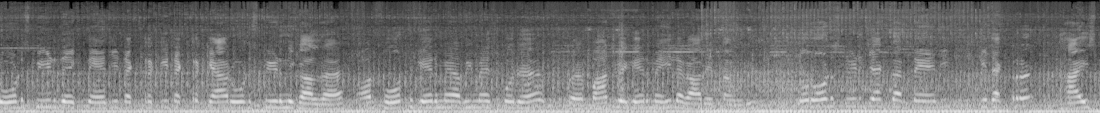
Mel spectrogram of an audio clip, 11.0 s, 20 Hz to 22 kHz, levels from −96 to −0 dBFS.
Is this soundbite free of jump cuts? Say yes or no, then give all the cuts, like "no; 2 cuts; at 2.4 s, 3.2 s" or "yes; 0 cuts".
yes; 0 cuts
